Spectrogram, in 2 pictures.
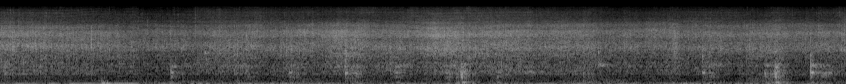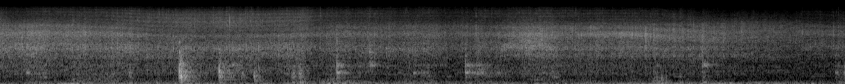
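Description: Bitter gourd and bori chorchori, finished with kasundi, fry in a pan as a spatula stirs and scrapes through it, with a continuous hissing sizzle and scattered clinks and knocks.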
